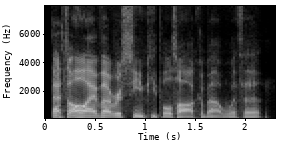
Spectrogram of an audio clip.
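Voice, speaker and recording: A man reacts like a streamer, chatting casually and bluntly with plenty of swearing. His voice is bright and forward, recorded up close and very dry, with no room sound around it. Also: medium pitch, fast, no room sound.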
